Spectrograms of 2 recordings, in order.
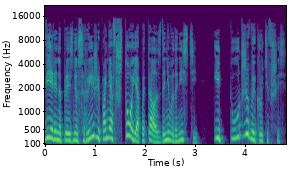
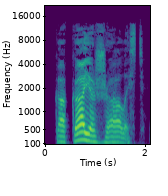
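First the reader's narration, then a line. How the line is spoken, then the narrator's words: Icy tone. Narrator (Russian): ледяным тоном произнес Харн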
